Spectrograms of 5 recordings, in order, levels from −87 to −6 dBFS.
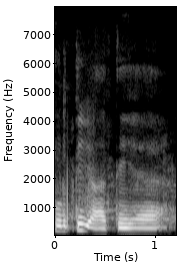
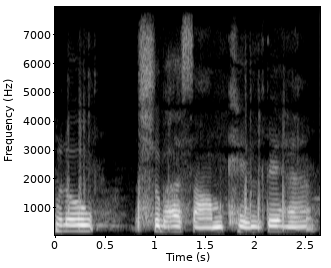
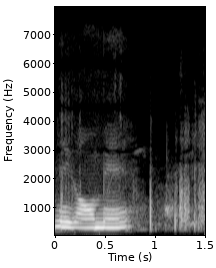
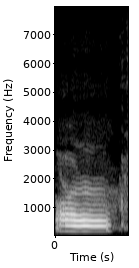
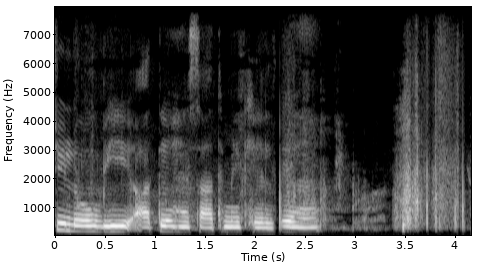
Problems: constant background noise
